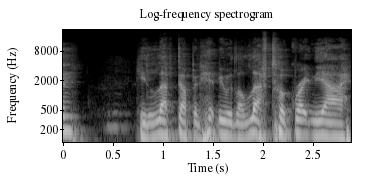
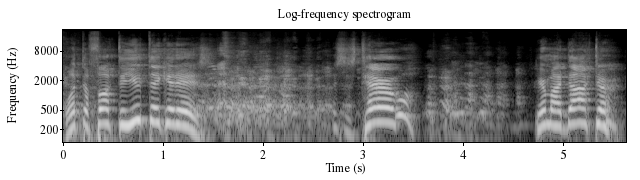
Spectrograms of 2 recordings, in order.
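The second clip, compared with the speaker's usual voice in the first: mock outrage; 7 semitones higher than usual. Patient ranting at his sick doctor, mock outrage.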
